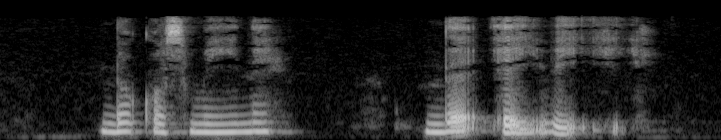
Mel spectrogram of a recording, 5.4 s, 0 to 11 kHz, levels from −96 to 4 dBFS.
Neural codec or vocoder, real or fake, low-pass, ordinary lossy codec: none; real; 7.2 kHz; AAC, 48 kbps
